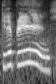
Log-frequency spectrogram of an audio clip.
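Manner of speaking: high, loud wake-up call. Real, not acted. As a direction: shout him awake. Waking the brother up.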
